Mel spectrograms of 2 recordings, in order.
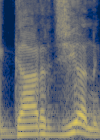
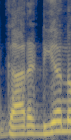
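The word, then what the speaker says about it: guardian: है यहां पर देखिए जी के बाद यू आया है तो यू साइलेंट रहेगा गार्जियन देखिए यहां पे गार्जियन गार्डियन मत पढ़िए डी का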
